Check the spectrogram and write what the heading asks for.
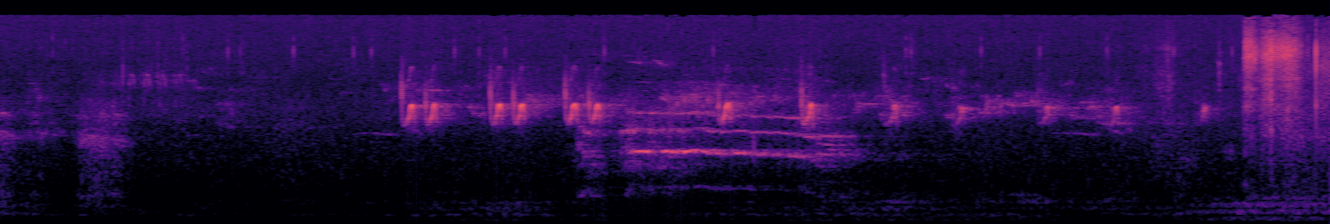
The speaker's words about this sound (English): I'm now heading up a green lane which wends its way to this sort of foothill or the shoulder of Blorenge Hill. Still got some roosters crowing.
